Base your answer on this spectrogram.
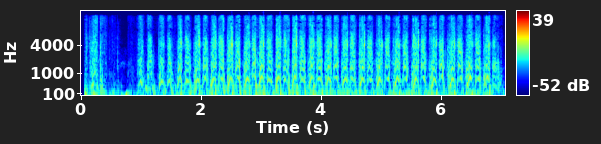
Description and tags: mySound LBFR leslia
Sounds from objects that are beloved to the participant pupils at La Binquenais the secondary school, Rennes. The source of the sounds has to be guessed.
Rennes, pencil, France, Binquenais, my, case, Leslia, sound, La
